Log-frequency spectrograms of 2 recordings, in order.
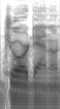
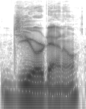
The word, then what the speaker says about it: Giordano: mark giordano um and it is pronounced jordano not giordano uh you guys are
